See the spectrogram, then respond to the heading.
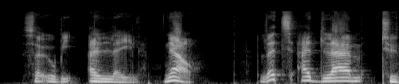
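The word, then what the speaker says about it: الليل: So the first lam does not get pronounced. So it will be al-layl.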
